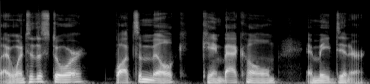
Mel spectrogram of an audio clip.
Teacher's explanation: The final fall on home or dinner signals the completion of the entire narrative unit.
